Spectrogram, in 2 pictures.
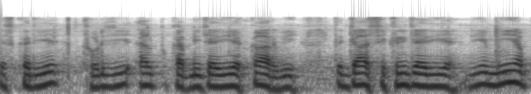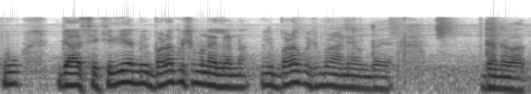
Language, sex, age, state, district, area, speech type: Dogri, male, 45-60, Jammu and Kashmir, Samba, rural, spontaneous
